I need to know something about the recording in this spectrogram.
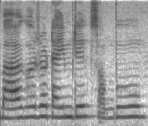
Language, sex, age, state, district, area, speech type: Odia, female, 18-30, Odisha, Kendujhar, urban, spontaneous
